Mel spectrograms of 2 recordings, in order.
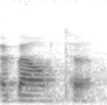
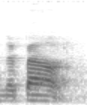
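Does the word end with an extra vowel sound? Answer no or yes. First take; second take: yes; no. First: An extra schwa syllable is added after the t. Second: The word ends cleanly on the t sound.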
